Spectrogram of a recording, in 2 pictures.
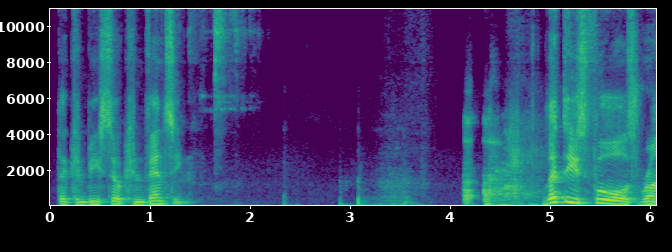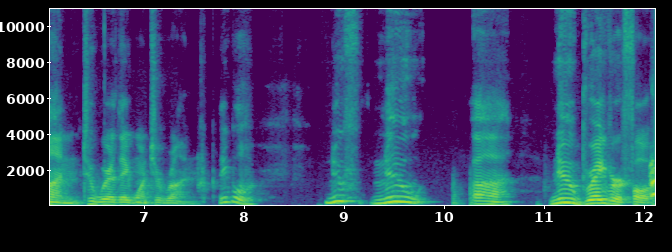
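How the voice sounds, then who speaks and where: A man voicing a shrewd older village medicine woman in a tabletop game, talking haltingly with many pauses and a lecturing tone. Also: fairly high pitch, a little hiss or hum. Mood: scornful. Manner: halting, full of ums, lecturing.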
